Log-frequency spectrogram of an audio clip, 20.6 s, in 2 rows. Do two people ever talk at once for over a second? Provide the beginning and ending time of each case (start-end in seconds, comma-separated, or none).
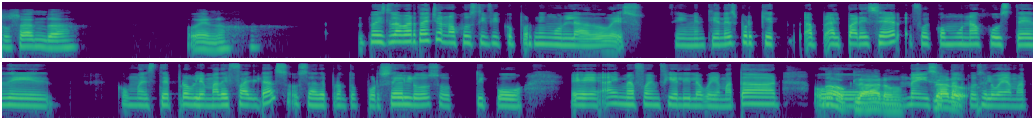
18.5-20.0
